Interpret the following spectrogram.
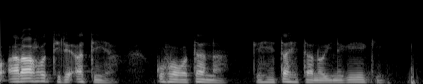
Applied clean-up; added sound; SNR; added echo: none; none; none; none.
